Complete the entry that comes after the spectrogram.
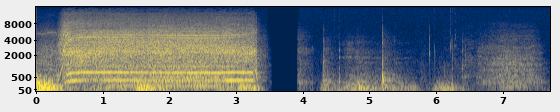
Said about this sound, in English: back with my drill bit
